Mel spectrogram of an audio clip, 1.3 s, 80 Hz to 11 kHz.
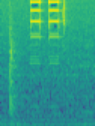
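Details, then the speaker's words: Casio F91W digital watch, working again after battery change and refitting: test alarm held gives three short, sharp, even high-pitched chirps in a quiet room; alarm tone sounds healthy and normal. "you can hear that that's working fine as well hold that in the test alarm"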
